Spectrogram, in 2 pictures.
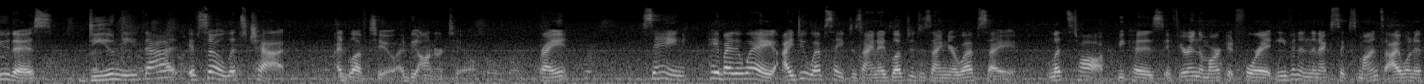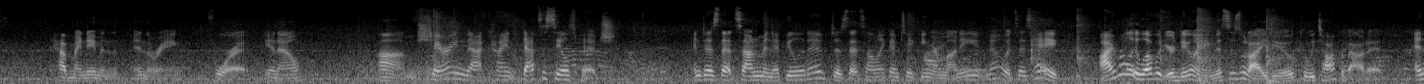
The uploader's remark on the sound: Walk and Talk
